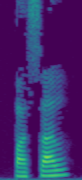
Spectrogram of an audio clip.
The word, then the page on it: pasal: Indonesian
